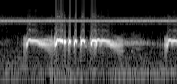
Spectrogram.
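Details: Active local zebra dove whose sweet little voice is used to lure birds. A drawn coo breaks into five quick, bouncing pulses, then trails off in a long, even note before another coo begins. A steady high whine runs throughout.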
